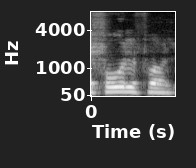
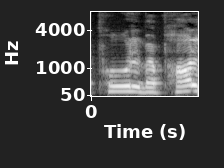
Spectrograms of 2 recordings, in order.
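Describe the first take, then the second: First: "ফুল, ফল" opening on English f, like fool; mistaken f sound. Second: "ফুল বা ফল" with a p plus puff of air, not f; correct aspirated ph. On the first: Teacher showing a common Bengali mistake, f instead of ph. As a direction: say "ফুল, ফল" with teeth-on-lip f. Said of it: "Bangla বলতে গিয়েও ভুল করি". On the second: Teacher correcting a common Bengali mistake, aspirated ph. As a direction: close both lips and release air on "ফুল" and "ফল". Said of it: "এর হলো উচ্চারণ আসলে". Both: Shown as a demonstration.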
